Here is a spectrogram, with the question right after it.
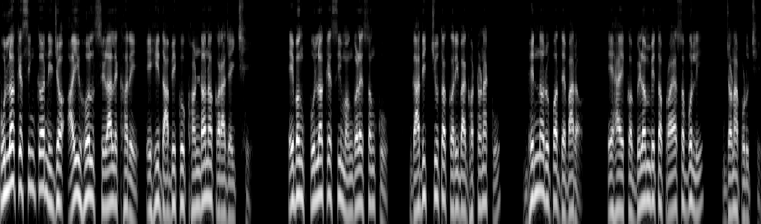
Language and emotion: Odia, neutral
